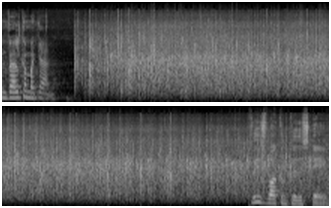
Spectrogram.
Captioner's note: applause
